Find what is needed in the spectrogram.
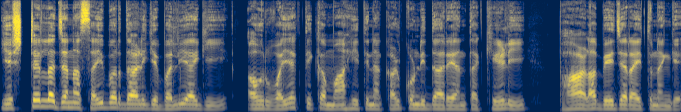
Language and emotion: Kannada, sad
